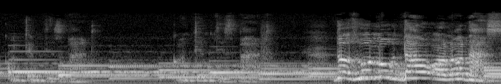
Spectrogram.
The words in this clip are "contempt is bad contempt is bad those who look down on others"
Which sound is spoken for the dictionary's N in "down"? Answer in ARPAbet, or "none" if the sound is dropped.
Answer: none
